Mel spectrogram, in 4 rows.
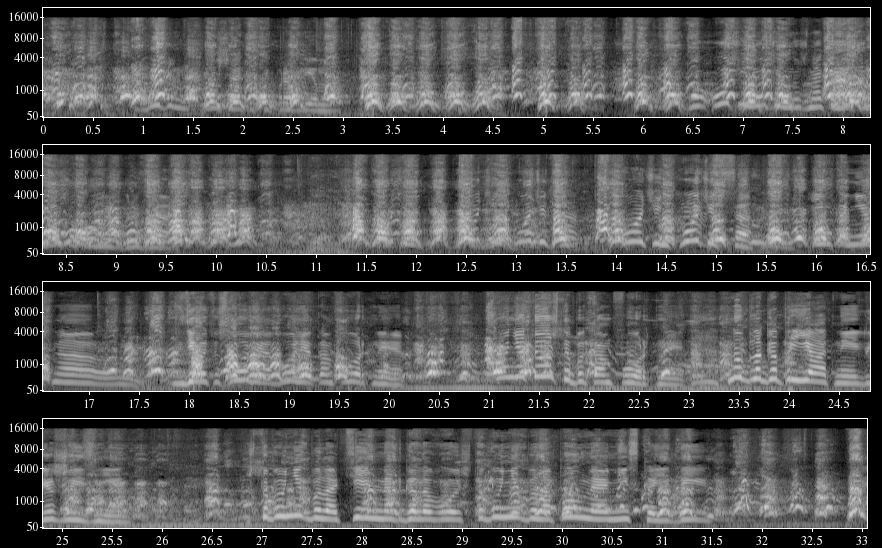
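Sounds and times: dogs yipping: 0.0 - 24.3, 24.9 - 33.0
many dogs barking: 0.0 - 33.0.

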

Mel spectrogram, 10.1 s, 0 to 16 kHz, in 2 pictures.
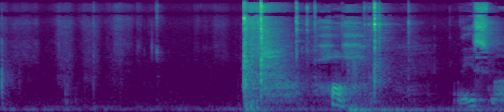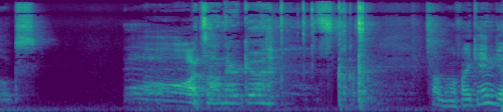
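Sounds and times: man grunting oh: 6.3 - 7.4
effortful breathing: 7.8 - 9.4.

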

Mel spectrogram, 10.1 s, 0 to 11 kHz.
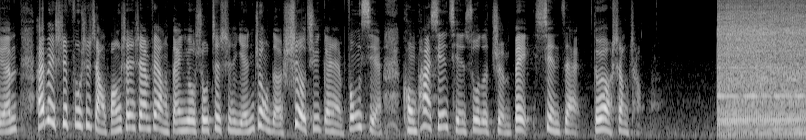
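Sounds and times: mist sprayer hissing: 9.0 - 10.0.

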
